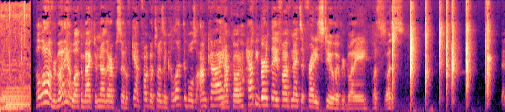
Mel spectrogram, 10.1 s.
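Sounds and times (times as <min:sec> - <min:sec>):
speech: 0:01.0 - 0:08.1
slow unenthusiastic hand claps: 0:07.8 - 0:10.1.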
